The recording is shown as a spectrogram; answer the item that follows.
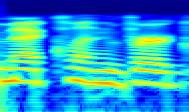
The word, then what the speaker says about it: Mecklenburg: would pronounce it short the same applies to the e in the geographical name Mecklenburg for people in that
